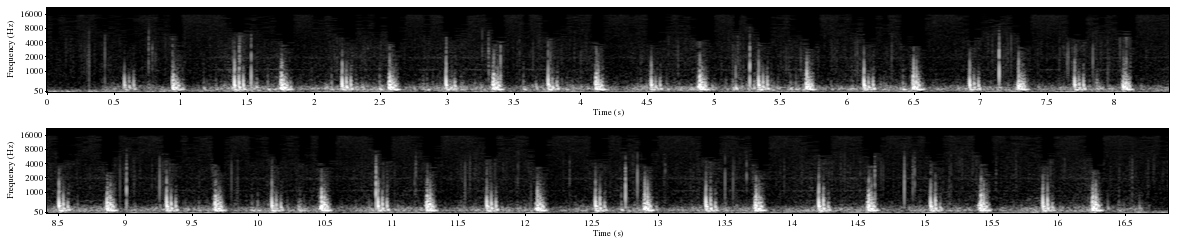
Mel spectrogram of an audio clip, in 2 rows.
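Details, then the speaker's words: Steady heartbeat near 74 a minute with a loud, sharp, reinforced second heart sound: an accentuated S2. "Ejemplo 27o. Reforzamiento del segundo ruido cardíaco."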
